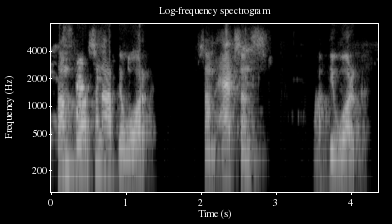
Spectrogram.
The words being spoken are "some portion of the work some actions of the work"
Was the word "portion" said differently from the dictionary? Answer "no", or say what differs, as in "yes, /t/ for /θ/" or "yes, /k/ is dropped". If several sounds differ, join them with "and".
yes, /s/ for /ʃ/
